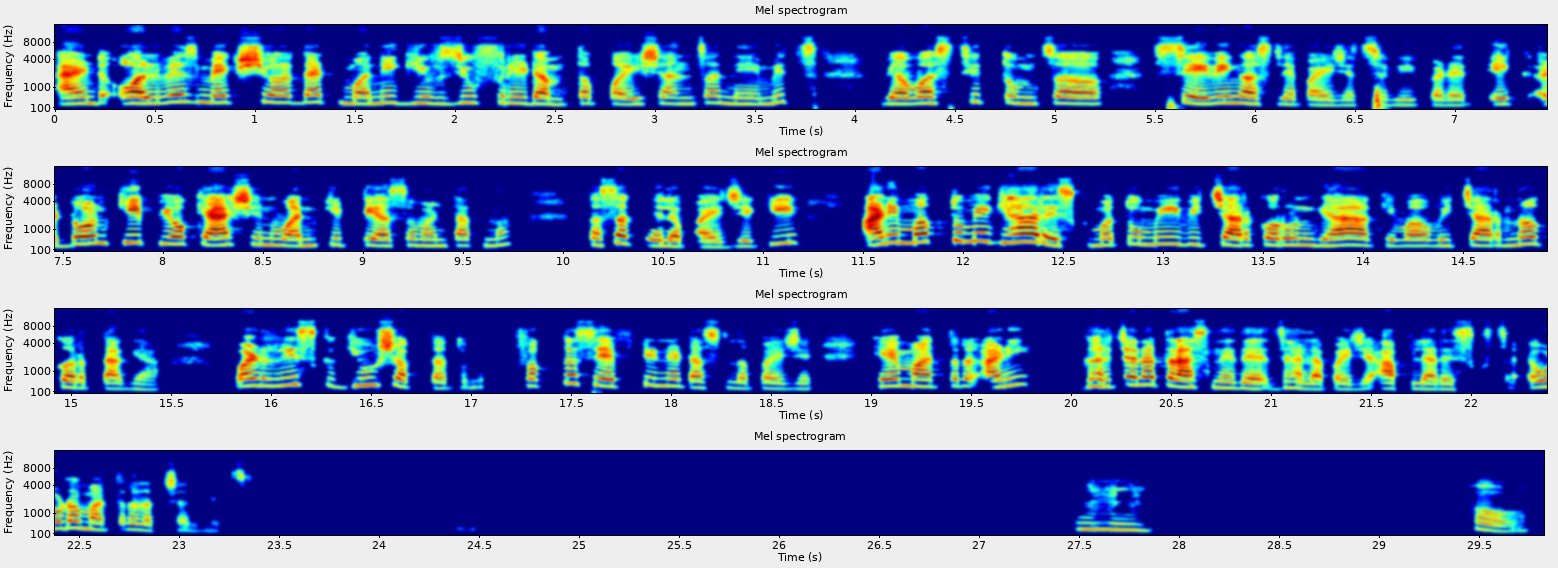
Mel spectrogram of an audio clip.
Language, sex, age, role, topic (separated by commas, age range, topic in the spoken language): Marathi, female, 35-39, guest, तुम्हाला जोखीम घेणं कधी फायदेशीर वाटतं?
